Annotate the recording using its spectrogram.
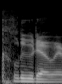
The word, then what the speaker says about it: Cluedo: It's called Cluedo everywhere else. – Yes. – To rhyme with Bluto? So people have a positive association with Popeye?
